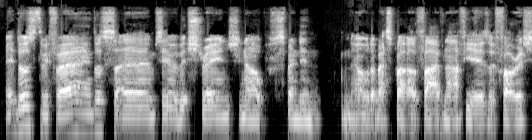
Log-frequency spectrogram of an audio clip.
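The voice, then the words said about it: Manchester English accent. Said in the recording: “People can tell by your accent that you're a Manchester lad.”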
